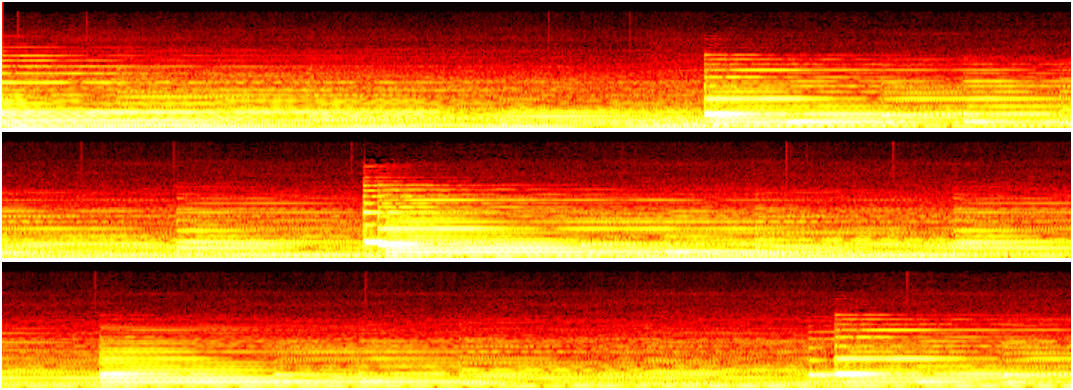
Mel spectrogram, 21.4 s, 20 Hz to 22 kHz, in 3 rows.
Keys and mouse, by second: 0.1 alt+click, 1.0 alt+a, 1.0 typing, 1.4-3.3 ctrl+alt+drag, 2.2-2.9 typing, 3.2 ctrl+s, 3.7-7.3 ctrl+alt+drag, 8.7-10.1 alt+shift+drag, 10.6 ctrl+alt+click, 11.4-12.7 ctrl+alt+shift+drag, 11.6 typing, 12.8 3, 14.4-15.6 ctrl+alt+drag, 15.7 click, 16.9 ctrl+s.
